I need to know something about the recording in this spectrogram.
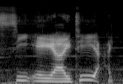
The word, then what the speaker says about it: Cait: Because C-A-I-T, best pronunciation is Cait. That's Cait Sith. Okay. See, with the I there always makes me kind of draw out the A, so it's Cait for me.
